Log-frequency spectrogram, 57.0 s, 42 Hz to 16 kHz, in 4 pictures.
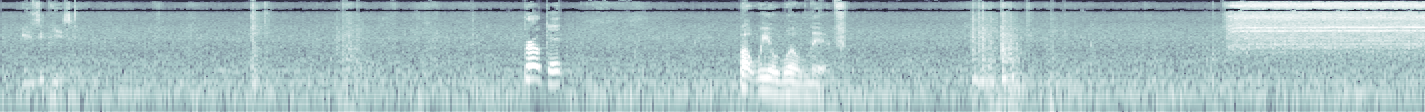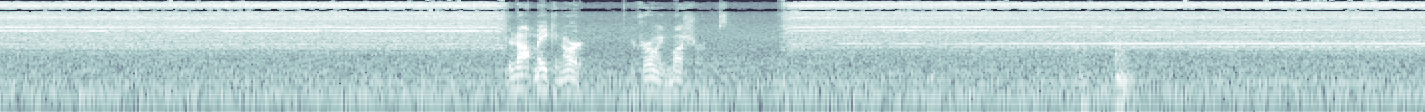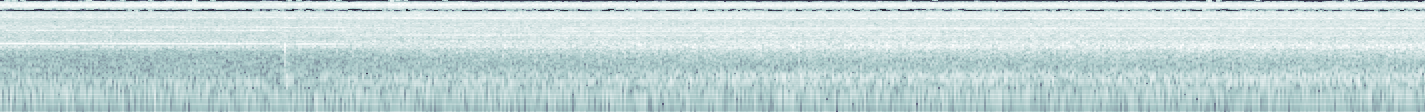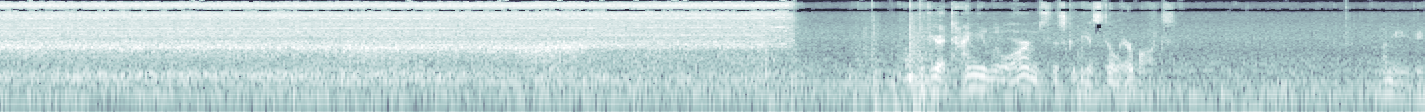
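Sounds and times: drill whining through plastic: 12.2 - 19.3, 22.0 - 50.8.

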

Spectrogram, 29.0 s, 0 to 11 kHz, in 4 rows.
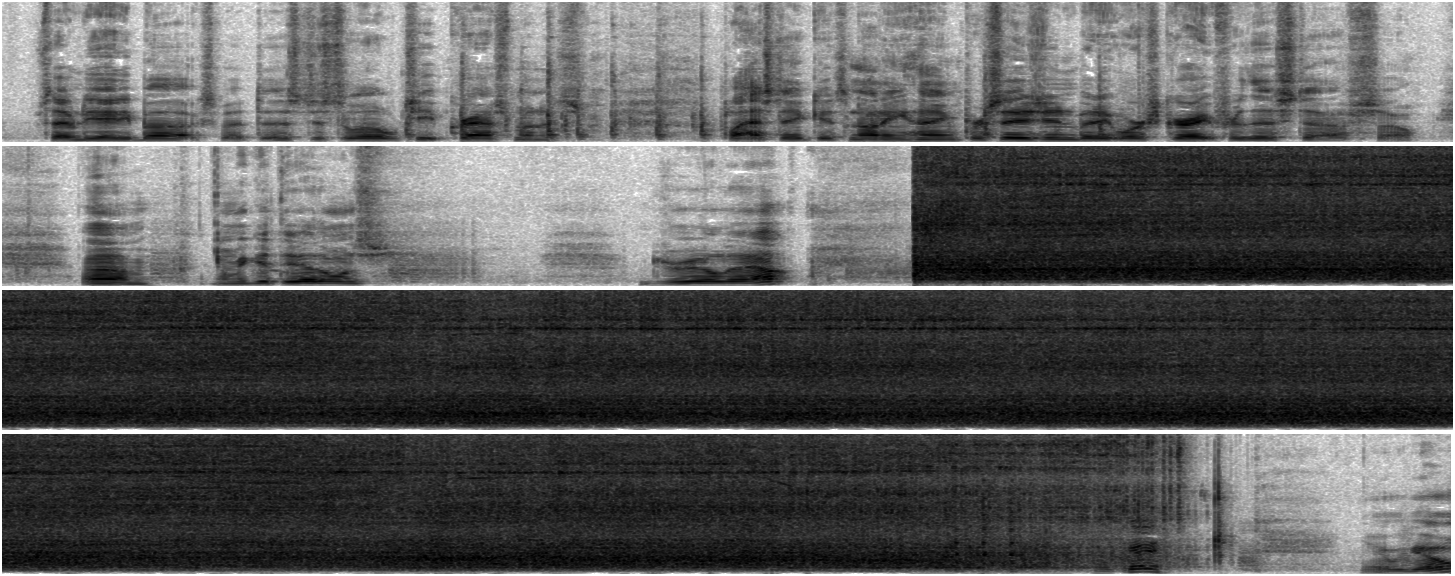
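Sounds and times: drill press motor whine: 11.8 - 27.9
motor winding down: 11.8 - 27.9.

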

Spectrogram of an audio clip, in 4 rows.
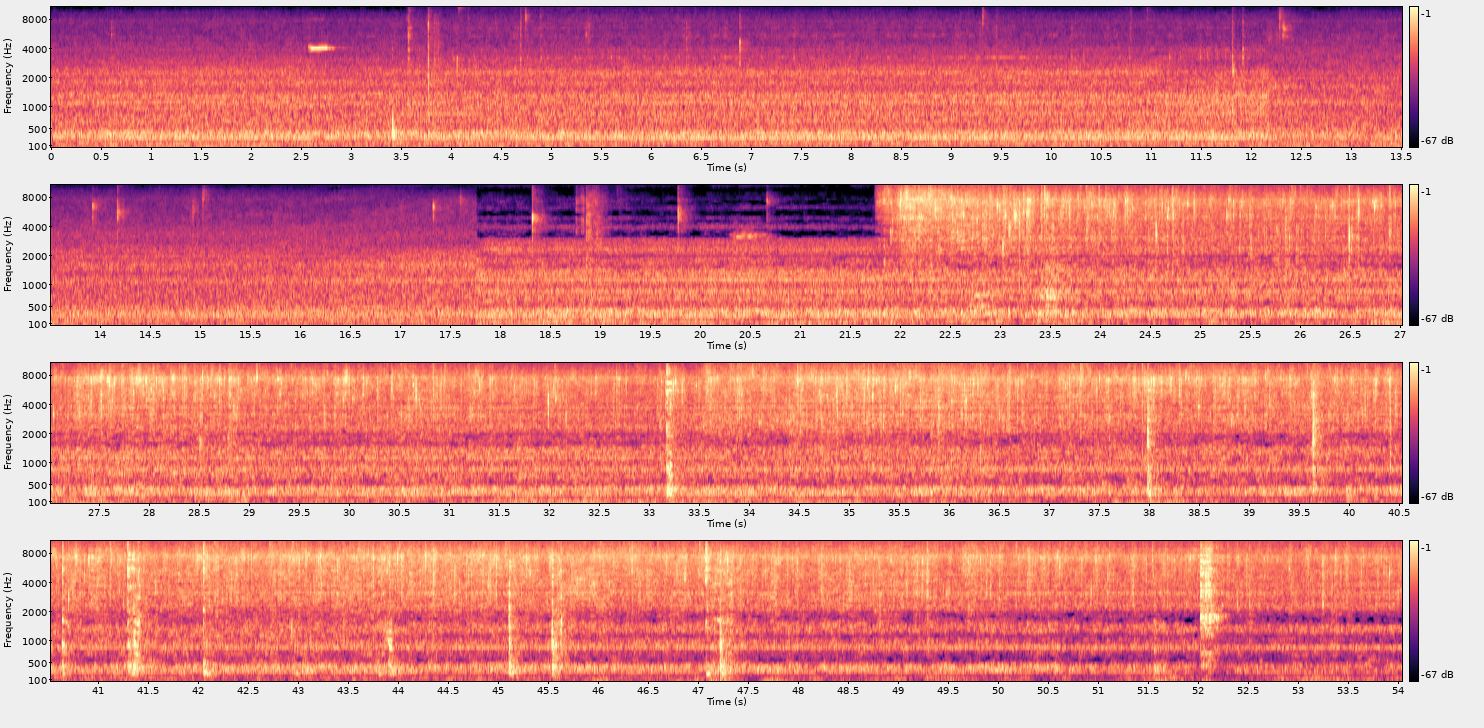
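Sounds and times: onions sizzling in oil: 21.8 - 54.0.

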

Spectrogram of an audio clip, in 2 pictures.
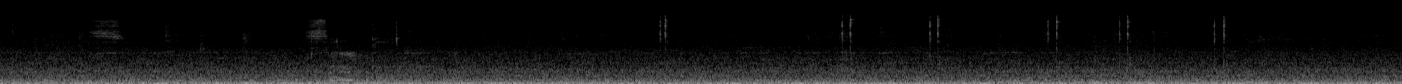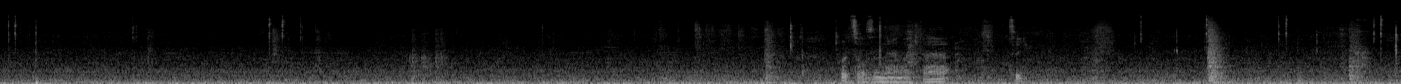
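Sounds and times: steady low hum: 0.0 - 28.0
computer mouse clicking: 8.4 - 8.6, 9.3 - 9.5, 10.4 - 12.4, 14.1 - 14.5, 16.7 - 17.4, 26.8 - 28.0.

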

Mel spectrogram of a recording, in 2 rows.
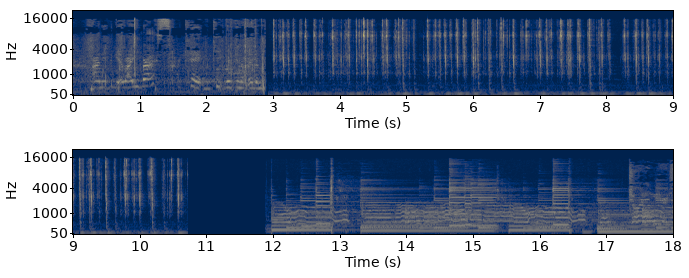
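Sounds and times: keyboard typing clicks: 2.9 - 10.8
guitar music: 11.9 - 18.0.

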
